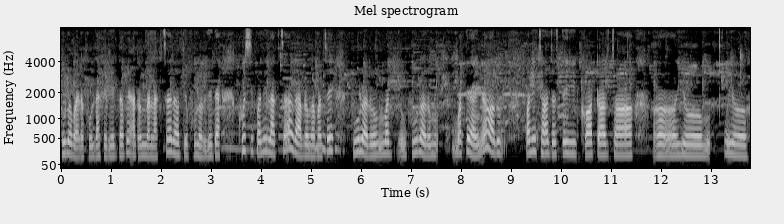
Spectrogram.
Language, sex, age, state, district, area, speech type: Nepali, female, 30-45, West Bengal, Jalpaiguri, urban, spontaneous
